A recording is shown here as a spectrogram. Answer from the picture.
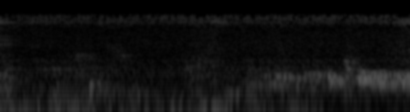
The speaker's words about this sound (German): Stattdessen wird diese komische, kreischende Gans noch lauter.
